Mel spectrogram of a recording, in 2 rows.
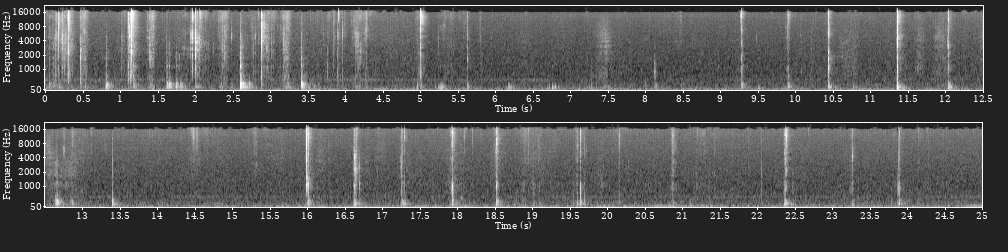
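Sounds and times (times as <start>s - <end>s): slime clicking and popping: 0.0s - 4.3s.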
